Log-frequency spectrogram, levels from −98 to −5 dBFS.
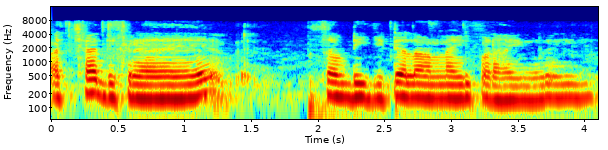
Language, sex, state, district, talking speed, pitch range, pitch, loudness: Hindi, female, Bihar, Vaishali, 145 wpm, 155-170 Hz, 160 Hz, -14 LUFS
